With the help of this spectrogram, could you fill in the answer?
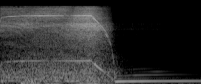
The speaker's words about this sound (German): Ich mag übrigens das Geräusch, wenn man den Staubsauger wieder ausschaltet.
